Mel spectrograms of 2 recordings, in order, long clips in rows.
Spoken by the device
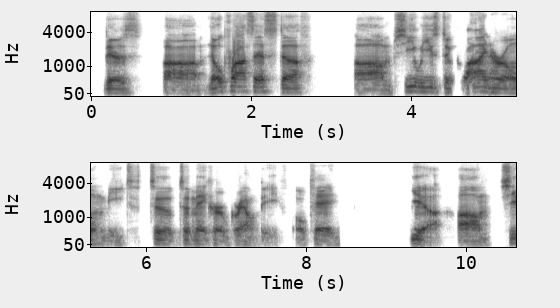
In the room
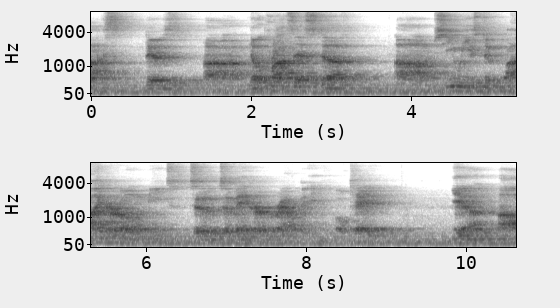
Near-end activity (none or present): none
